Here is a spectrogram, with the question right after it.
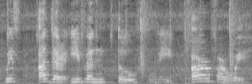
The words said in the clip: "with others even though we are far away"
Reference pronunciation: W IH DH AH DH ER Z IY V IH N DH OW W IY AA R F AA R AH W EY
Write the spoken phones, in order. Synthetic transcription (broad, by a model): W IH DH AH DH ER IY V IH N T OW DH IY AA R F AA R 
